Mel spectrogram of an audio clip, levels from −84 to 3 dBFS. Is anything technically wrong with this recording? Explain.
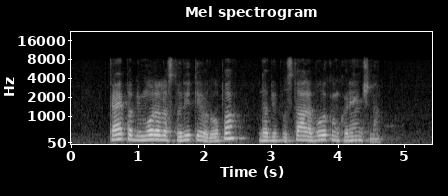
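Yes. Throughout the speech, Opus voice compression is plainly audible. Nothing sits above 8.6 kHz, and the SILK linear-prediction coder renders the voice's excitation coarsely, consistent with roughly 12 kbps. The result is a muffled, hoarse, faintly robotic voice.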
